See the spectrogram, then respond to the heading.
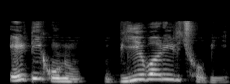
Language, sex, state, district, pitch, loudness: Bengali, male, West Bengal, Jhargram, 145 Hz, -21 LUFS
